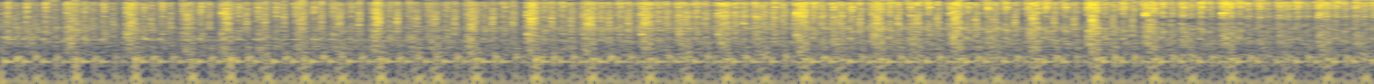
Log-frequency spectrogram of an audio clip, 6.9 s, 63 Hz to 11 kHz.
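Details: Military M1030M1 diesel Kawasaki KLR motorcycle, started after glow plug indicator: steady low single-cylinder diesel chug at idle, even knocking rhythm about a hundred per minute, no odd noises; healthy.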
